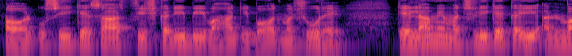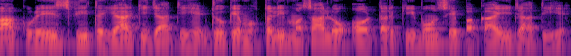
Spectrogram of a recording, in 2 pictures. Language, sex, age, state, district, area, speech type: Urdu, male, 30-45, Telangana, Hyderabad, urban, spontaneous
